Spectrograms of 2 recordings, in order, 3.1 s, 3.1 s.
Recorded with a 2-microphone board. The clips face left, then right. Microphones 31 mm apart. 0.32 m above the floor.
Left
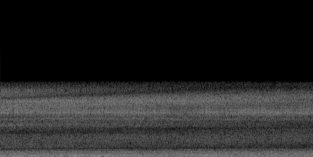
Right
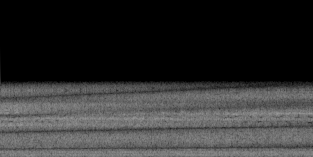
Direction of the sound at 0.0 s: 65° right (ahead or behind).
